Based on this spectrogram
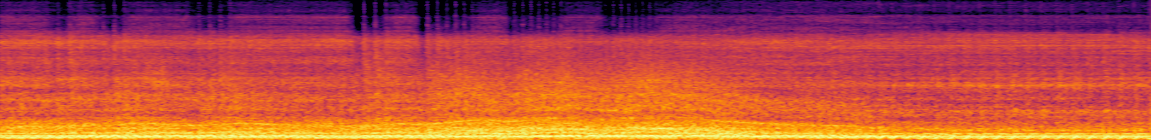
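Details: Chevy engine, first start back in the shop after work, at fast idle: heavy low rumble with an uneven, lumpy beat, kind of sort of running; timing is off, likely a loose distributor; owner also suspects plug wires; not charging.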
